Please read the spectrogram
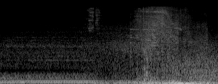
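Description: NASCAR Cup car V8 engines: a steady engine drone heard on the in-car camera, then a louder rush of race cars going by that builds in the second half.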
